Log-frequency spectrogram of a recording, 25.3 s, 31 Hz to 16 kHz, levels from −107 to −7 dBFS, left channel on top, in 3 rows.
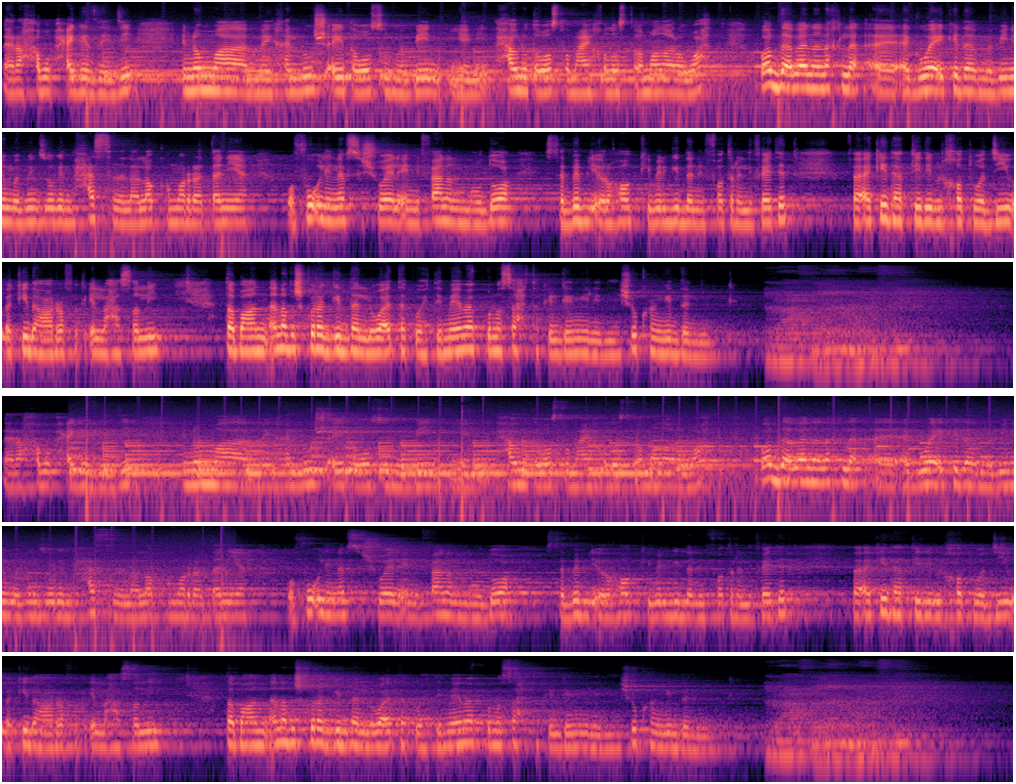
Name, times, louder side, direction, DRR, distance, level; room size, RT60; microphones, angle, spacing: voice 1, 0.0-5.9 6.3-10.5 10.8-12.7 13.1-22.8, left 5 dB, 60° left, 15 dB, 0.4 m, -30 dB
sound 1, 0.5-10.4, right 3 dB, 80° right, 0.7 m, -37 dB
voice 2, 23.2-24.4, equal, 10° left, -12 dB, 2.4 m, -43 dB
24.0 x 10.0 x 3.6 m, 2.6 s
head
